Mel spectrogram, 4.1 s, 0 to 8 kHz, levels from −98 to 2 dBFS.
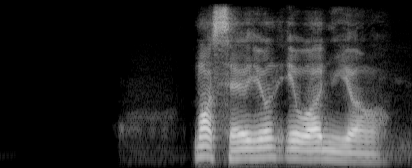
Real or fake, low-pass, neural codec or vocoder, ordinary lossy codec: fake; 7.2 kHz; codec, 16 kHz, 1 kbps, FunCodec, trained on LibriTTS, 50 frames a second; AAC, 48 kbps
